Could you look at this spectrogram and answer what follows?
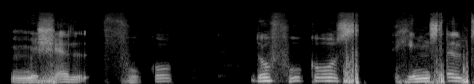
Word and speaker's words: Foucault: Foucault is Michel, Michel, Foucault, okay, Foucault, Foucault, as Renault is Renault, the car. We say Renault, but it is Renault. That's a French pronunciation.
